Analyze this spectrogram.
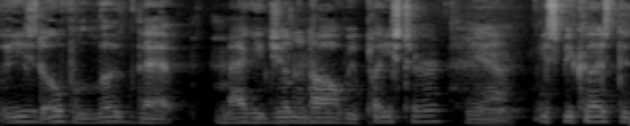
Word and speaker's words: Gyllenhaal: Pronouncing names correctly. Gyllenhaal.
